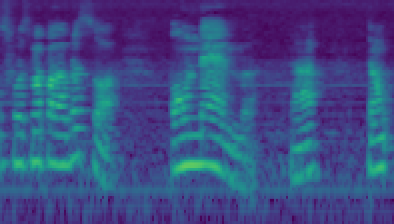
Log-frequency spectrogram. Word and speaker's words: on aime: A gente não fala isso aqui on aime. A gente não fala separado. A gente junta a consoante N com a vogal A, certo? Com o som de N. Então a gente fala on aime.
